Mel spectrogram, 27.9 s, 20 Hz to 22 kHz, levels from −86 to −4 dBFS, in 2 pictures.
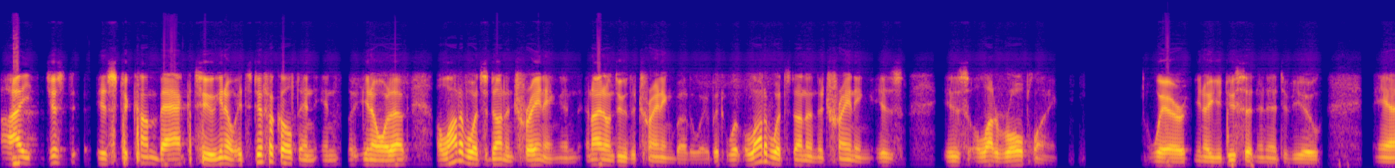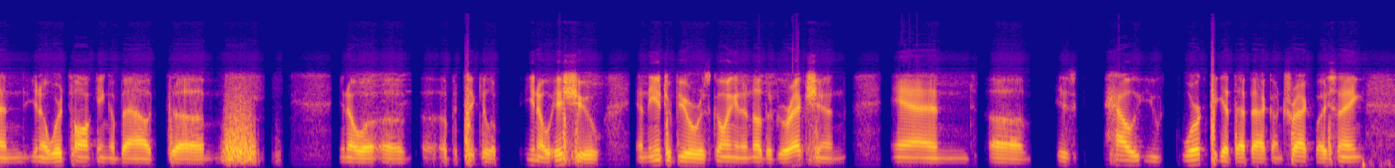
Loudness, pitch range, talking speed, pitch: -16 LUFS, 85-105 Hz, 205 wpm, 95 Hz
